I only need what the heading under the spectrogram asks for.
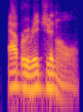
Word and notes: aboriginal: American English

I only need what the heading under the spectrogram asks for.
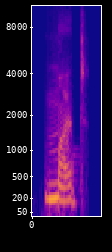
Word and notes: mutt: Indian

